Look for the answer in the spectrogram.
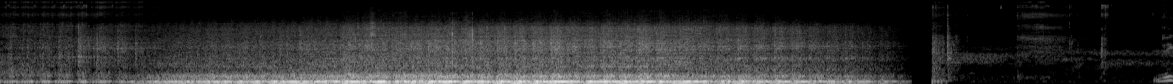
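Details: Yamaha R6 after clutch rebuild, first start and warm-up ride: light, fairly regular clatter under the exhaust note as revs rise and settle; residual clutch basket rattle, clutch springs preloaded from one side only, much quieter than before.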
